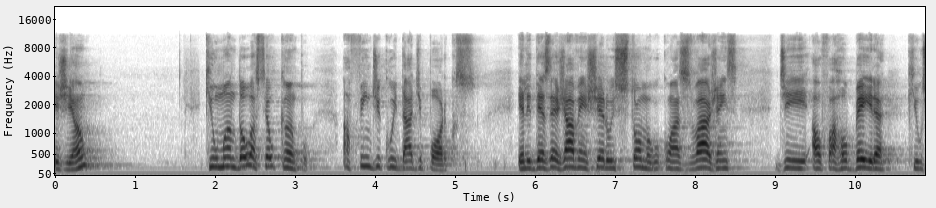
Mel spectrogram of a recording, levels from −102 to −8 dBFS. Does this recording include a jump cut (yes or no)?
no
